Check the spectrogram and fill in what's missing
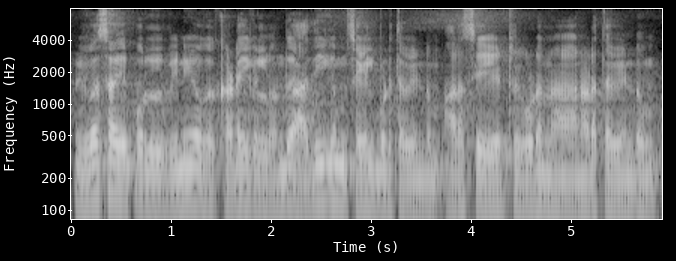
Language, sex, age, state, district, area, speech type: Tamil, male, 30-45, Tamil Nadu, Salem, rural, spontaneous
